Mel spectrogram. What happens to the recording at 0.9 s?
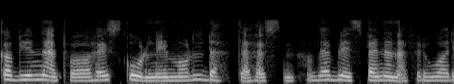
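At 0.9 s the speech has the grainy, rough texture that runs through the whole clip, with nothing above about 8.2 kHz. It's likely Opus compression at a very low bitrate, maybe around 12 kbps, with bands refilled by folding or noise.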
